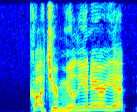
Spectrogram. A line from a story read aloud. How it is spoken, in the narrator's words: asked Lou with her teasing laugh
